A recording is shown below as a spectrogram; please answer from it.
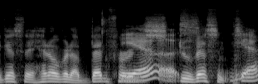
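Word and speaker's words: Bedford-Stuyvesant: It's Bedford Stuvescent.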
